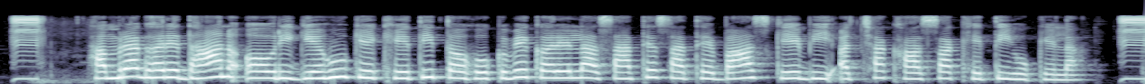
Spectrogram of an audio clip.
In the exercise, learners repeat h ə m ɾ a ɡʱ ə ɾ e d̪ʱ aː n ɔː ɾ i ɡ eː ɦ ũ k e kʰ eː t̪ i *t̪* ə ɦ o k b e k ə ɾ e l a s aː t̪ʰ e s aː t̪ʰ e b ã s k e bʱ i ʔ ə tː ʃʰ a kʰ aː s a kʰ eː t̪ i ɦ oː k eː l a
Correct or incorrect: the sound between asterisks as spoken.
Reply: correct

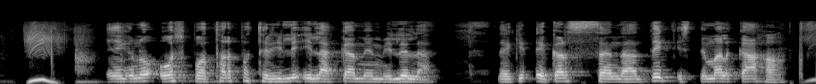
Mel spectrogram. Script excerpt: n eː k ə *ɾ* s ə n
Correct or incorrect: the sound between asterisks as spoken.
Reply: correct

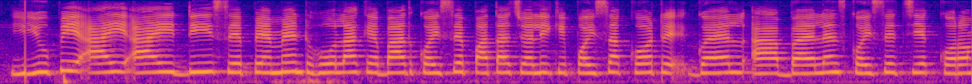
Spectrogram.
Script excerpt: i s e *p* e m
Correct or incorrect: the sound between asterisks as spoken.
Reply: correct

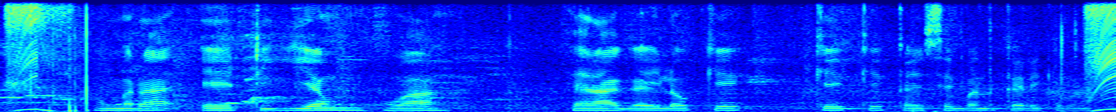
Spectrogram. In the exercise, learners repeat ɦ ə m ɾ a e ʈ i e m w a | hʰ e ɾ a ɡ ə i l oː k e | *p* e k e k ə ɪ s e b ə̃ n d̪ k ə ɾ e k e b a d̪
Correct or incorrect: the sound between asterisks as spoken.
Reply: incorrect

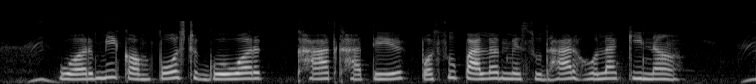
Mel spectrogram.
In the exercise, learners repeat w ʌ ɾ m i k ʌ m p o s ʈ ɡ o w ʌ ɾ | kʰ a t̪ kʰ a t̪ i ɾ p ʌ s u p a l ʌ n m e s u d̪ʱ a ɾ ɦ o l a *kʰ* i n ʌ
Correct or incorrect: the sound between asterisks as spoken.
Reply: incorrect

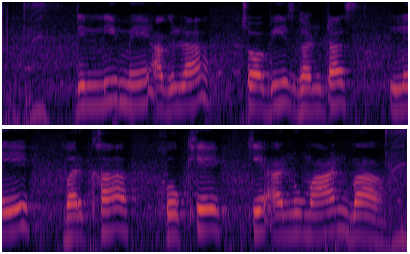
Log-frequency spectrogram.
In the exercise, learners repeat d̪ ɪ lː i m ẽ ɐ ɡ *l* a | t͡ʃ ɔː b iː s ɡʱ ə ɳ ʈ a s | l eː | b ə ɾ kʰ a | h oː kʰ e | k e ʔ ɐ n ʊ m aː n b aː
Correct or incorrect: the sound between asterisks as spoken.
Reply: correct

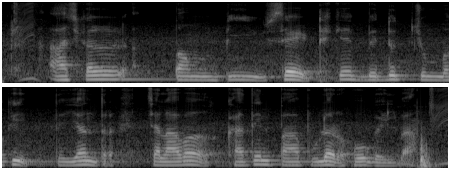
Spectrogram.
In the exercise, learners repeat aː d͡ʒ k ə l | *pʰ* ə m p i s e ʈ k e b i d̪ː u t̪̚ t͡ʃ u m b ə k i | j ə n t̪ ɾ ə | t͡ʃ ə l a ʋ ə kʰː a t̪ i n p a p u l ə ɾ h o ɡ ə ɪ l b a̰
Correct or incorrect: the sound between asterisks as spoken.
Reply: incorrect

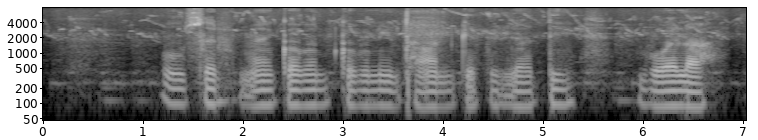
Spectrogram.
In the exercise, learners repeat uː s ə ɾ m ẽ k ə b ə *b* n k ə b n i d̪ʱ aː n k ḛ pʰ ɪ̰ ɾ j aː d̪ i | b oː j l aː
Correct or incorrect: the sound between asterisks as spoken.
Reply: incorrect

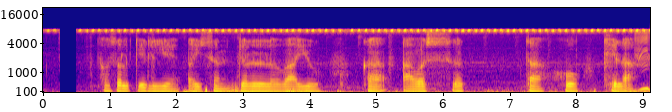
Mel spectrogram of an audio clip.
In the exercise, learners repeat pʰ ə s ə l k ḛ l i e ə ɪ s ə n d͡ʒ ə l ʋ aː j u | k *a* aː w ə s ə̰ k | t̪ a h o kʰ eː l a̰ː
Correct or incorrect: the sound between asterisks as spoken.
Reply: correct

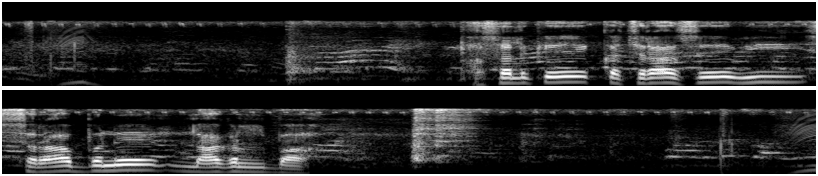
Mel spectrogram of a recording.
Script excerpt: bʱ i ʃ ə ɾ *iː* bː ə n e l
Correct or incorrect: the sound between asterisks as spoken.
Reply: incorrect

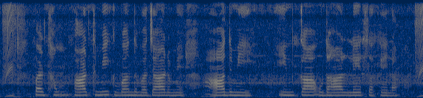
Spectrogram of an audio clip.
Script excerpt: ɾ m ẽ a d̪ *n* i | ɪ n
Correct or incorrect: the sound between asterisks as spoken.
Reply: incorrect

